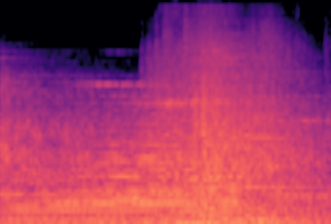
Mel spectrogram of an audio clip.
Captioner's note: explosion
